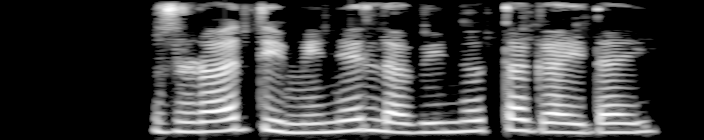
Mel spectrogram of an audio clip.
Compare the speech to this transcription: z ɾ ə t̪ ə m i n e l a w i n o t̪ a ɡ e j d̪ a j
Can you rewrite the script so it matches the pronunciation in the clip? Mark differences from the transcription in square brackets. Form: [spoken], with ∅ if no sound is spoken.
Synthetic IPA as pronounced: z [ɽ] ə [d̪] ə m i n e l a w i n o t̪ a ɡ [a] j d̪ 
